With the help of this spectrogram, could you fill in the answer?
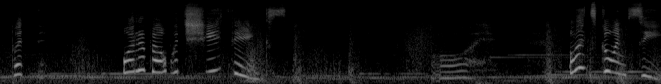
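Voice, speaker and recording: Over clear music in the background, a put-on character voice speaks at a moderate pace. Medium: video game. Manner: chatty, lively.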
